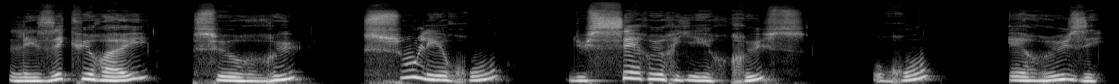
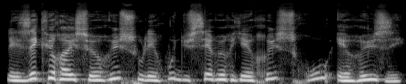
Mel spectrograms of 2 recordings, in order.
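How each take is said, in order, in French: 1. La phrase est dite lentement. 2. La phrase est dite vite, sans pause. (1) "Commencez lentement" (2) "passer à la vitesse supérieure sans faire de pause"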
